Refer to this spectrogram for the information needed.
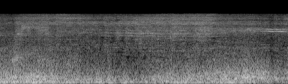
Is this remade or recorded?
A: recorded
